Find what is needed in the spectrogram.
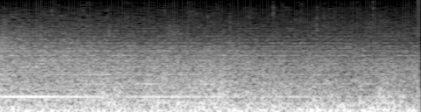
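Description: A deep, continuous thunder-like rumble in a dramatic soundtrack, with a single held note fading out in the first half-second.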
